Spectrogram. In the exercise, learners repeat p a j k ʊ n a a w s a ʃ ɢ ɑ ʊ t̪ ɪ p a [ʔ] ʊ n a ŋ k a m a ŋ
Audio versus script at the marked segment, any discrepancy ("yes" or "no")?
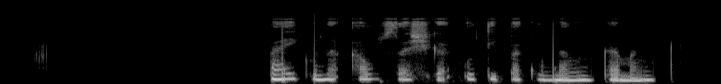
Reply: yes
